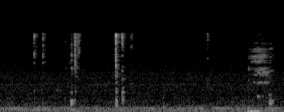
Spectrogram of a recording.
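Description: Soft, quick mouse clicks, a few scattered taps with one sharper click near the middle, as the connect button is pressed in VirtualBox router lab software. The clicks are faint and close, against low hum.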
